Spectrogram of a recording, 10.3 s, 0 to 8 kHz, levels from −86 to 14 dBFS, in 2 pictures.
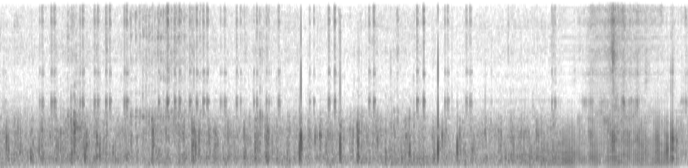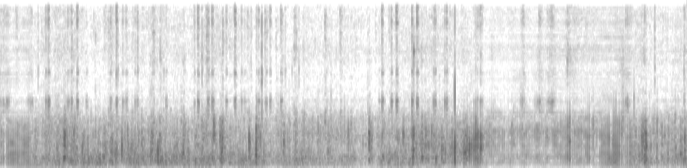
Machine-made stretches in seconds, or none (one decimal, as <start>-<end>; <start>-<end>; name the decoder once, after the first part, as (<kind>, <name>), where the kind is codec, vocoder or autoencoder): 4.2-5.4 (vocoder, HiFi-GAN); 8.7-9.9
